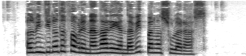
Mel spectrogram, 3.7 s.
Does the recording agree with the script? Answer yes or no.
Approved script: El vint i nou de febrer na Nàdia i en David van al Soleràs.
yes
